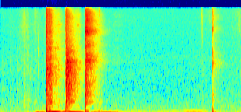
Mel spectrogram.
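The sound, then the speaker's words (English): Three loud, sharp hand slaps land in quick, even succession, then after a short pause a single fainter crack follows. No voices are heard. “That was just a hard three because you just hit.”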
